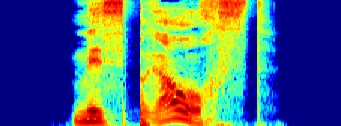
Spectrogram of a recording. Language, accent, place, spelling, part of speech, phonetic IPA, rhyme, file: German, Germany, Berlin, missbrauchst, verb, [mɪsˈbʁaʊ̯xst], -aʊ̯xst, De-missbrauchst.ogg
- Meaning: second-person singular present of missbrauchen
